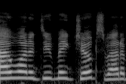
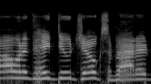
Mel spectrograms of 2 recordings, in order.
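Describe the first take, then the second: First: The voice is the speaker's ordinary natural voice. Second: The voice is strained, raspy and put-on. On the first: "I'm just gonna do it in my normal voice" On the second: "now I sound like Gilbert Godfrey"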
